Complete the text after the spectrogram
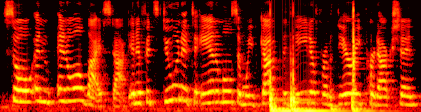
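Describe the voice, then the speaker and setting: A woman's voice: high voice, moderate pace, dull audio, very noisy. A woman speaking earnestly at a county meeting, pressing officials to act. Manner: earnest, persuasive advocacy. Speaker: citizen addressing county supervisors. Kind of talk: public comment at a meeting.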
